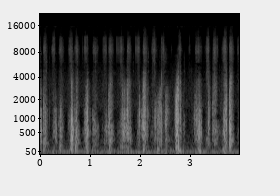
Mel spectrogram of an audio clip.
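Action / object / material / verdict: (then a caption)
scrape / soft silicone ear-shaped microphone cups / silicone / none. Fingertips of both hands rub and scratch in and around the openings of the soft, hollow silicone ear-shaped cups on either side of a DuoPop-style binaural microphone with a black body and white ears, imitating ear cleaning. The result is a quiet, close run of soft rustling scratches and pats, each decaying quickly, with a mid-range body, a bright airy hiss on top and almost no low end.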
